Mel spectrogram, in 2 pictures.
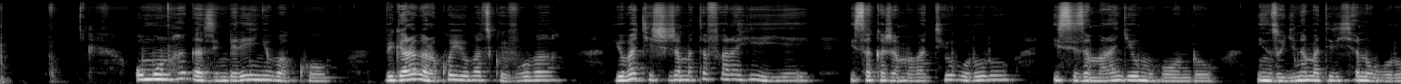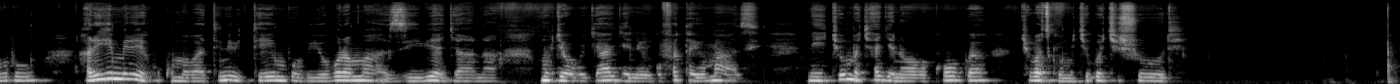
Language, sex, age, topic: Kinyarwanda, female, 50+, education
